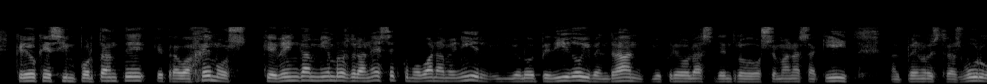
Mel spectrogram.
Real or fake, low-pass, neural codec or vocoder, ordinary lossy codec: fake; 7.2 kHz; codec, 16 kHz, 4 kbps, FreqCodec, larger model; MP3, 24 kbps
